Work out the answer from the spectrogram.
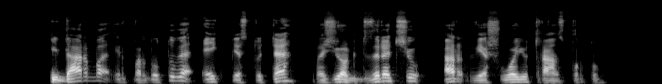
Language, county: Lithuanian, Tauragė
